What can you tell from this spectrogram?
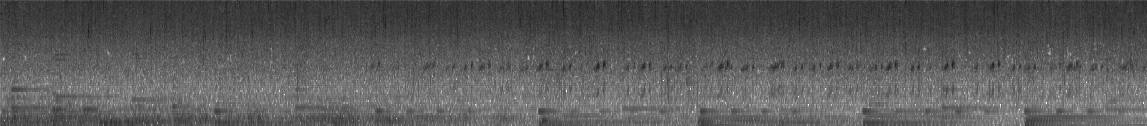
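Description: Rain hiss with frogs croaking in quick strings of short calls, over soft music whose low sustained chords are the loudest part and strike anew about every three seconds. The croaking starts about a third of the way in.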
